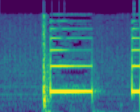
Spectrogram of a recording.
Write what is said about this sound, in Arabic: عفوا الخط انقطع وننتظر اتصال حضرتك تاني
